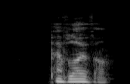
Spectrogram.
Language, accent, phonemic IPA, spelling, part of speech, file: English, Australia, /pævˈləʉvə/, pavlova, noun, En-au-pavlova.ogg
- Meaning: A meringue dessert usually topped with fruit and cream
